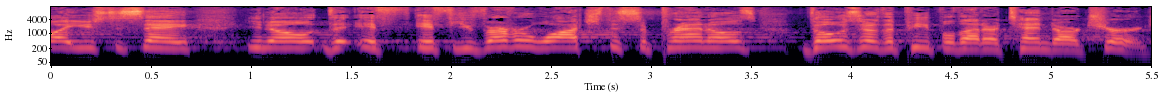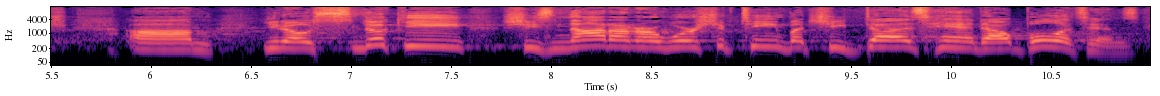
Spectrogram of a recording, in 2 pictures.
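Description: A man with a Canadian accent, preaching as a guest pastor in a self-deprecating, joking way. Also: high voice. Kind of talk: humorous sermon. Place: large church sanctuary. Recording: long church hall reverb.

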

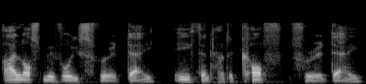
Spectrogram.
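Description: A man's voice: lowish voice, fairly even intonation, moderate pace, vocal fry, mellow, dry recording. A man from the UK co-hosting a casual radio show, dry and laid-back. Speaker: radio co-host. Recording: dull lo-fi dry audio.

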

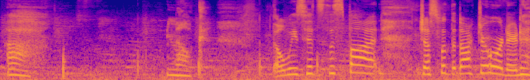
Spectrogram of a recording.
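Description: A woman's voice: high-pitched, measured pace, a crowd in the background. An actress playing an anxious, evasive female office worker who hesitates and stammers defensively in an audio drama. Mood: nervous, evasive. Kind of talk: naturalistic audio drama acting.

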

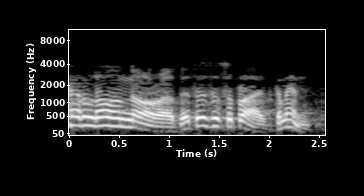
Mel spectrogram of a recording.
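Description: An actor playing a nervous young gentleman suspect in an old radio drama, answering quickly and defensively. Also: sits high, wildly swooping pitch, background noise. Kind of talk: 1930s radio drama acting. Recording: tinny old radio broadcast with reverb.

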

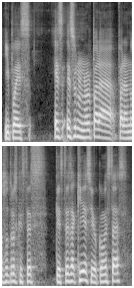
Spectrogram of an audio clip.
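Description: Podcast host guy, upbeat intro, pretty high voice, smooth. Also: fairly even intonation, normal speed, darkish tone.

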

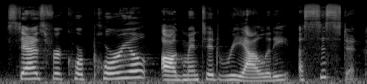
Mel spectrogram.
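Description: A woman's voice: a little high, expressive, unhurried, a bit bright, a little hiss or hum. An actress playing a peppy, sassy corporate tour guide in an audio drama, chirpy and coaxing as she addresses a school group. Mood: perky, coaxing. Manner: chirpy, over-enthusiastic, coaxing.

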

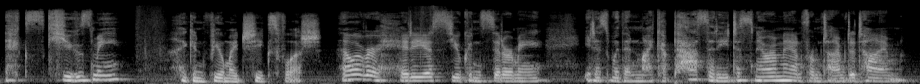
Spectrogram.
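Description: A woman's voice: low voice, normal speed, natural voice. An actress playing a defensive, sardonic woman comedian in an audio drama, wry and guarded, confiding her thoughts as narration. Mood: indignant. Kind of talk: full-cast audio drama acting with first-person narration.

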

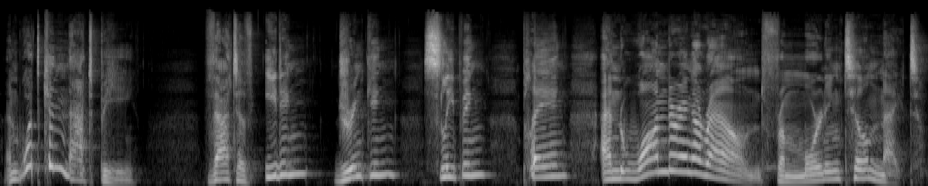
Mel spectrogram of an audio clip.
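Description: Woman reader voicing a rude, lazy puppet boy; breathy, sing-song, quick to anger. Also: mid-range voice, huge pitch swings, darkish tone, pitched above the performer's own voice, heavily acted. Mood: defiant. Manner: impudent, rude. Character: impudent wooden puppet boy, lazy and hot-tempered.

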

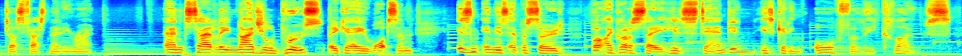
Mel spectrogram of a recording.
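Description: A man's voice: mid-range voice, normal speed. A man hosts a podcast introduction. He has a mid-range voice and a chatty, enthusiastic delivery. Guitar music plays faintly underneath. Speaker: podcast host. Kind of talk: casual scripted podcast introduction. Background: background guitar music.

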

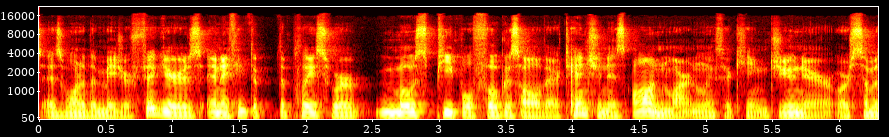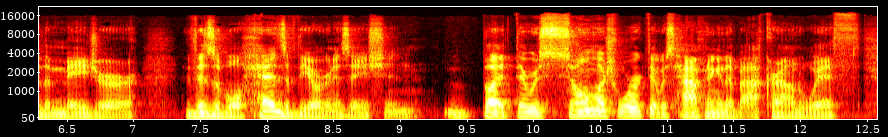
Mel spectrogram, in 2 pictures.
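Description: Guy with a lowish voice, novelist on a podcast, measured and thoughtful. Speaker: novelist guest. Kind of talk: literary reading and thoughtful interview answers.

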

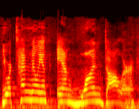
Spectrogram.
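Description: A woman's voice: on the high side, lively intonation, takes it slowly, sharp tone. A woman politician heard in archive clips, speaking emphatically. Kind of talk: speech and interview clips. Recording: noisy archive clips with background sound.

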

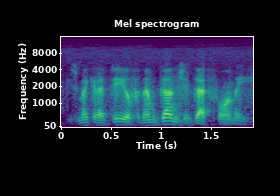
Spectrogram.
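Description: An actor playing a shifty gun racketeer with terse, slangy gangster talk, in a 1940s radio drama style. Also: male voice, sits low, expressive, fast talker. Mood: wary. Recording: muffled 1940s radio recording.

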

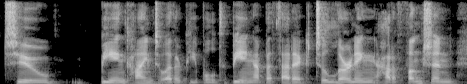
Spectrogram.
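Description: A woman's voice: low-pitched, level tone, moderate pace, fairly bright tone. A young woman talking candidly and earnestly as a writer in a casual, reflective interview. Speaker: audio fiction writer, podcast guest.

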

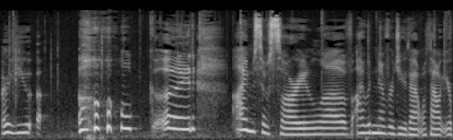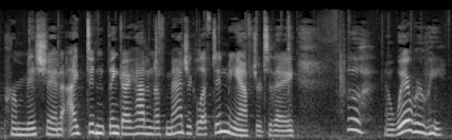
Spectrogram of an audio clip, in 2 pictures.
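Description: A woman's voice: medium pitch, slow pace. An actress playing an older woman lighthouse keeper who reminisces in a playful, dramatic, conversational way, like bedtime fantasy storytelling in an audio drama. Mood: gentle, apologetic. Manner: expressive, conversational, theatrical.

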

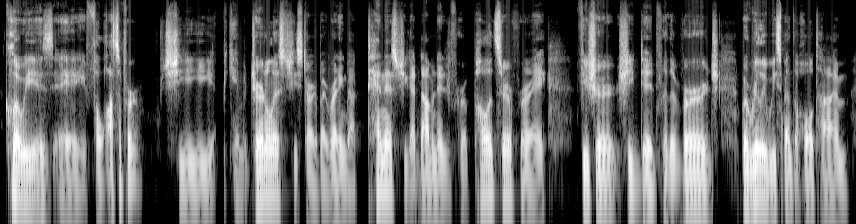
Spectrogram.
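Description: Man with a hoarse, very low voice. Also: normal speed, no echo, clean studio sound. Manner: relaxed, self-deprecating, with fillers. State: losing his voice. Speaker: podcast host. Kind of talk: casual podcast chat and interviewing.

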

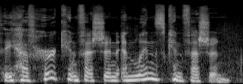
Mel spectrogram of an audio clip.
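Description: A woman's voice: fairly low pitch, lively intonation, normal speed, slightly rough. Anxious, conflicted woman in audio drama. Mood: uneasy.

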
